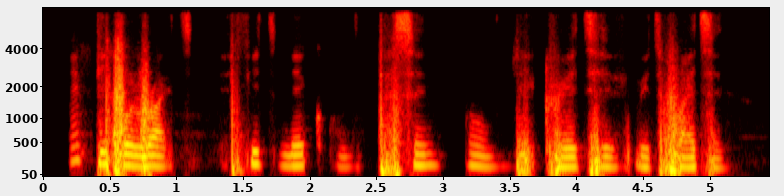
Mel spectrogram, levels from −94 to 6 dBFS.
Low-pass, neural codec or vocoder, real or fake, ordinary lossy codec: 7.2 kHz; codec, 16 kHz in and 24 kHz out, 1 kbps, XY-Tokenizer; fake; none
